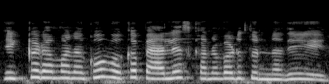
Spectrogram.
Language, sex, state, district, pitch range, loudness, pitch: Telugu, female, Andhra Pradesh, Annamaya, 260-305 Hz, -14 LUFS, 280 Hz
